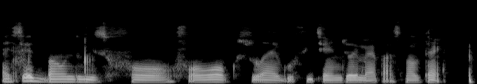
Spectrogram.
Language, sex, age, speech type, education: Nigerian Pidgin, male, 46-60, spontaneous, tertiary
